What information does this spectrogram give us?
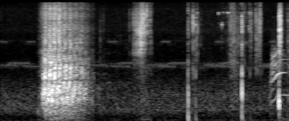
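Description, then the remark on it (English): A horse gives a short, breathy whinny at a dress shop, followed by a few sharp clops of hooves at a slow, uneven pace. “He regards Eove the horse with disgust as he passes him.”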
